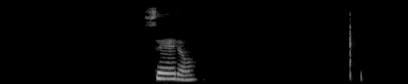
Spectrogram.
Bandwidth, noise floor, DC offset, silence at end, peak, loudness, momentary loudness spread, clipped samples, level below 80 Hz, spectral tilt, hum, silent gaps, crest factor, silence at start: 15.5 kHz; under -90 dBFS; under 0.1%; 2.15 s; -16 dBFS; -33 LUFS; 18 LU; under 0.1%; under -90 dBFS; -3 dB/octave; none; none; 24 dB; 1.45 s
